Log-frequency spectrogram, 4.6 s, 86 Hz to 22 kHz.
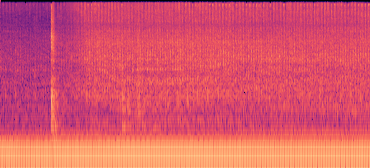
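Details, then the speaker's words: Nissan R34 Skyline with new wheels: a loud idle drone with a fast, fairly even metallic rattle about three per second. It doesn't rise with revs, so the owner thinks it's not the engine; exhaust or an idler/pulley suspected, unconfirmed. "the sound doesn't increase when I rev it so that means it's it's not the motor thankfully is it just exhaust rattling"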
